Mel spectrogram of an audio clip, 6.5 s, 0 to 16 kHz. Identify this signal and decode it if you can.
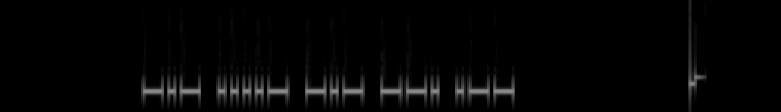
Morse code, heard as a keyed tone, about 23 wpm, 700 Hz. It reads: K4KGW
